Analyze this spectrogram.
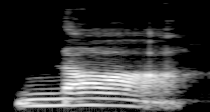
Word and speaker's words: gnaw: But the G is silent in this word.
